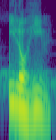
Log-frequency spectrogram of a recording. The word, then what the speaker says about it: Elohim: pronounced meaning i am the word god is elohim pronounced elohim which is a compound unity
